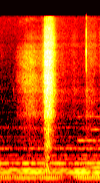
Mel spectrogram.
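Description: Soft background music of steady held chords, with one short hiss about a second in.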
